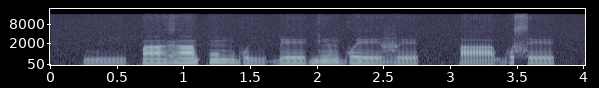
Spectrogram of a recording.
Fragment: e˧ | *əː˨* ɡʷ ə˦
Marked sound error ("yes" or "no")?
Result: yes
